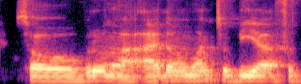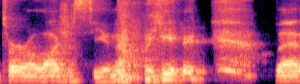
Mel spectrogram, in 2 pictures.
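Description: Very slow speech in a Portuguese accent. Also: man. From Brazil. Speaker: insurance market executive. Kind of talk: interview. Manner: halting.

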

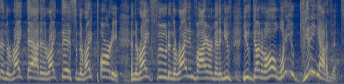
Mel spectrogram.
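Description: Raised and projected, a man's voice has a bright, sharp tone. He goes at a fairly quick pace with ordinary pitch variation. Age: 40s. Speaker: pastor. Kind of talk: sermon.

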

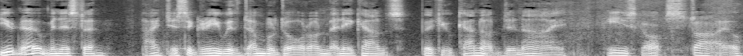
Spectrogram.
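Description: A put-on character voice, slightly mellow with a slightly husky edge and vocal fry, at a fairly slow pace with ordinary pitch variation. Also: man, fairly low pitch for a man.

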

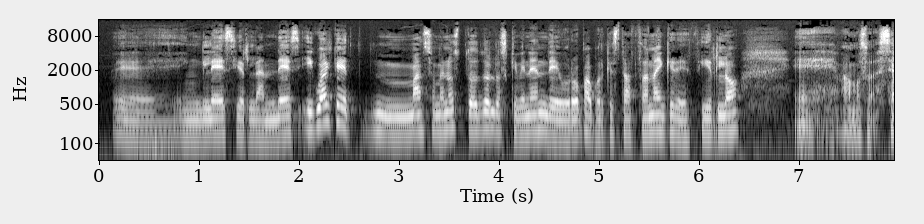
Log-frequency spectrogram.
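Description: Speaking at a fairly slow pace, a woman with an Italian accent uses a very deep, low pitch with ordinary pitch variation. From Italy (Milan). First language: Italian (speaking Spanish). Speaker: hotel director. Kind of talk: radio interview. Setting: radio studio.

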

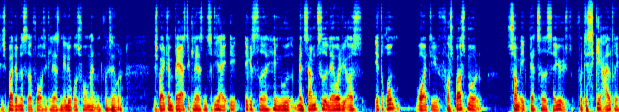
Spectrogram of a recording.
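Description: A man talks at a moderate pace in a medium pitch, his intonation fairly even. The recording is very clean, with a silent background. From Denmark, Lolland. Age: 30s. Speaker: advertising agency co-founder. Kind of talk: casual interview. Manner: hesitant, many fillers.

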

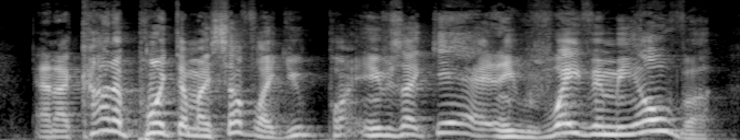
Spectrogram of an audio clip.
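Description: A man with a New York accent, bright and sharp in tone, very fast, with lively intonation, in a very clean recording with a silent background. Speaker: sports podcast co-host. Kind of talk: casual sports talk. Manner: animated.

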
